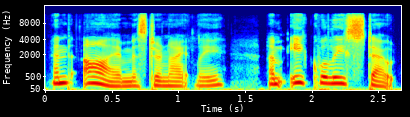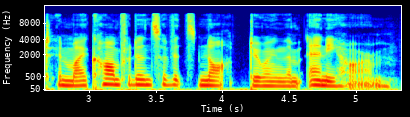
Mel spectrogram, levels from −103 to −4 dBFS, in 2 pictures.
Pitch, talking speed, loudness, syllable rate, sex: 180 Hz, 190 wpm, -20 LUFS, 5.2 syllables/s, female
